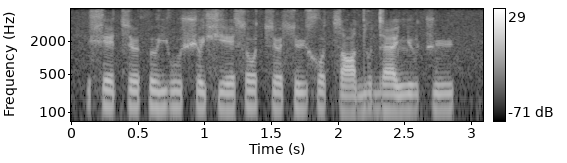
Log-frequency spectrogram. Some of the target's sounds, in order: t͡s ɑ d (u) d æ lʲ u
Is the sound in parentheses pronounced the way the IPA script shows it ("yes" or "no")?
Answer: yes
